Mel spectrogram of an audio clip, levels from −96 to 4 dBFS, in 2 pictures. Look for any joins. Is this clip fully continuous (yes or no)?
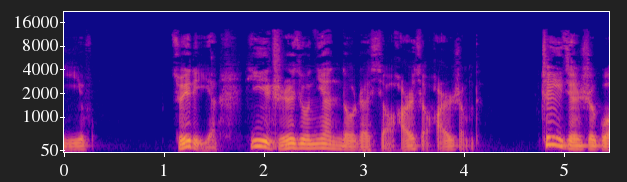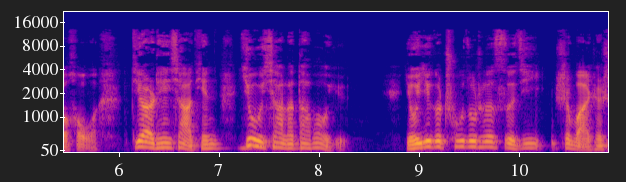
yes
